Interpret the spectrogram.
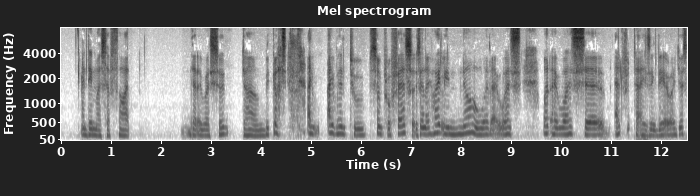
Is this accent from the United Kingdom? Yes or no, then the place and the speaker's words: no; Netherlands; now in United States; I'm here from the Netherlands, and in the Netherlands I have my friends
